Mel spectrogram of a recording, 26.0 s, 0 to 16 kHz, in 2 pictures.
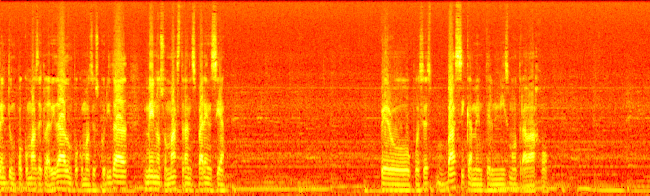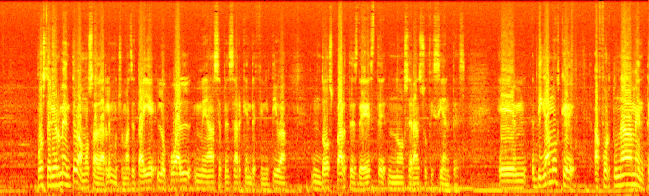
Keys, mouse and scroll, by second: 1.1 click, 3.1-5.2 drag, 5.9-7.4 drag, 8.0-12.3 drag, 13.0 click, 14.1 click, 14.9 click, 15.9 click, 24.9 click.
